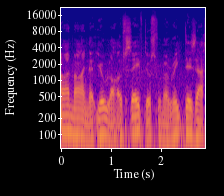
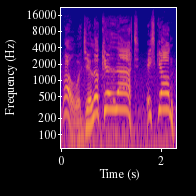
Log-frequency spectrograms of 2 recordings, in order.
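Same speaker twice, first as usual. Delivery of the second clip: pitched way up, calling out in amazement; amazed shout; 13 semitones higher than usual. Acted. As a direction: shout in delighted disbelief. Flames vanish before villagers.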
